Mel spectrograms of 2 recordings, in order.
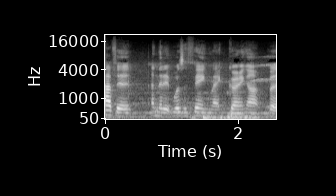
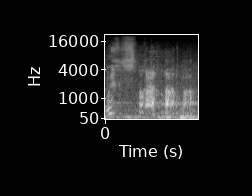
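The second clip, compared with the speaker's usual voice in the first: slow, whispered, stunned laugh of disbelief. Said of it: "We're like".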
